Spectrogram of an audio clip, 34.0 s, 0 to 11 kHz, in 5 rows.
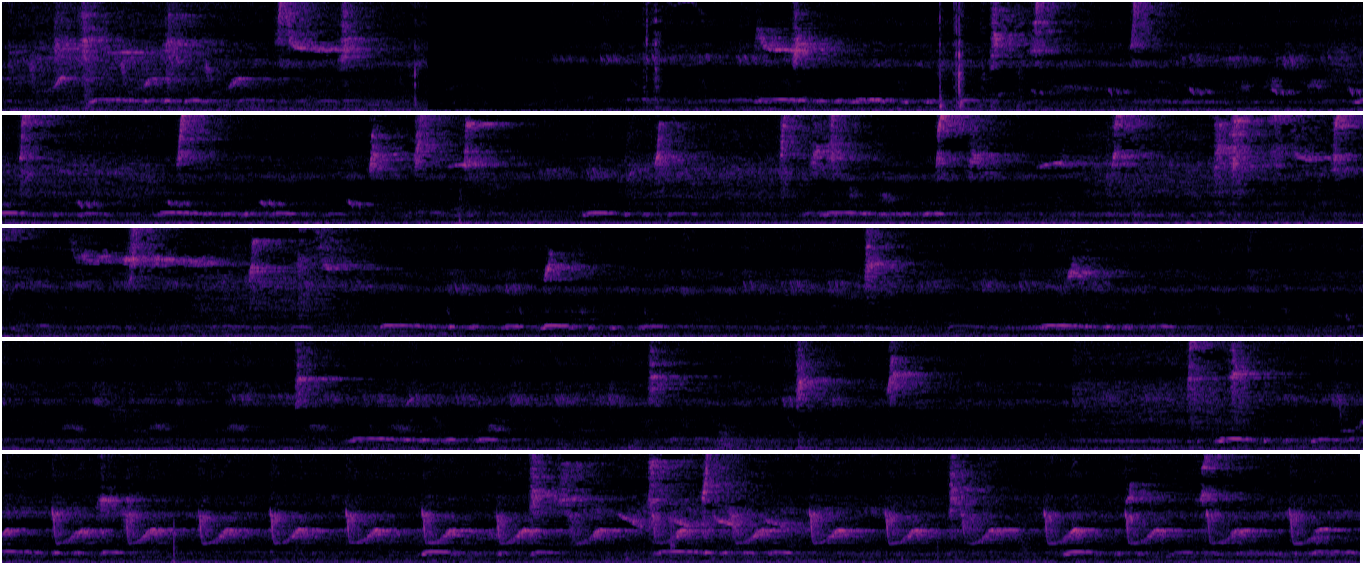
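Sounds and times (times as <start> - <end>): bird warbling call: 0.0 - 1.9, 3.6 - 5.9, 6.6 - 17.0, 25.8 - 34.0
high bird chirps: 0.0 - 2.1, 25.8 - 34.0.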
